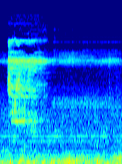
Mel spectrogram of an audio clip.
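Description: Darksaber replica's sound effects: a short swing sound about a quarter second in, over its hum. A steady high insect trill runs underneath.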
